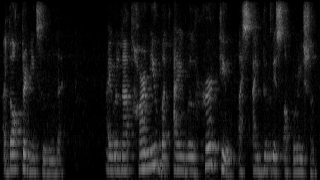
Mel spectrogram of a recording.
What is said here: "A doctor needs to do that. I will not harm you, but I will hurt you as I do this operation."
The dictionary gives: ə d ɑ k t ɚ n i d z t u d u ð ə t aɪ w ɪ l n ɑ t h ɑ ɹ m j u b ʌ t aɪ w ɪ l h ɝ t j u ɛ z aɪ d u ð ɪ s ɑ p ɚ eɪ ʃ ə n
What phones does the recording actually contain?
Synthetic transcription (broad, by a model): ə d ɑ k t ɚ n i d s t u d u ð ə t aɪ w ɪ l n ɑ t h ɑ ɹ m j u b ʌ t aɪ w ɪ l h ɝ t j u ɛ s aɪ d u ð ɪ s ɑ p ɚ eɪ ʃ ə n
